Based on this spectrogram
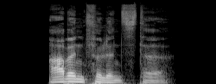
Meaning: inflection of abendfüllend: 1. strong/mixed nominative/accusative feminine singular superlative degree 2. strong nominative/accusative plural superlative degree
- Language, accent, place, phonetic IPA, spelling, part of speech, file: German, Germany, Berlin, [ˈaːbn̩tˌfʏlənt͡stə], abendfüllendste, adjective, De-abendfüllendste.ogg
